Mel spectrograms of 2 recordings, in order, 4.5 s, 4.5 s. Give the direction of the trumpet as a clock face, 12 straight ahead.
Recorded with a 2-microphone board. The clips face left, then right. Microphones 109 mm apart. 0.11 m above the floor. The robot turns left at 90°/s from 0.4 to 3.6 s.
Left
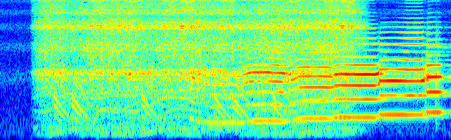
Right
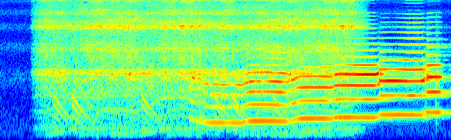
1 o'clock.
